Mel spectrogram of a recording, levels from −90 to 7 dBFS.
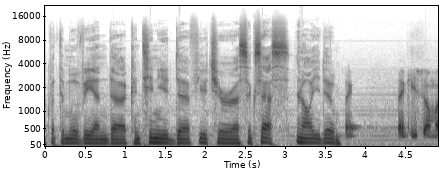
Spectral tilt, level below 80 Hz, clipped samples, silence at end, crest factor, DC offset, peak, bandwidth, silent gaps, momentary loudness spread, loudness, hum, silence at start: -5.5 dB/octave; -40 dBFS; under 0.1%; 0 s; 14 dB; under 0.1%; -2 dBFS; 14 kHz; none; 8 LU; -16 LUFS; none; 0.05 s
